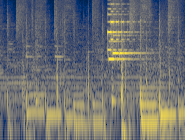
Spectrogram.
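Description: A phone rings in the video game Lost Judgment: a repeating electronic ringtone of bright pulsing tones over a low, busy in-game music bed, moderately loud and with no one speaking.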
